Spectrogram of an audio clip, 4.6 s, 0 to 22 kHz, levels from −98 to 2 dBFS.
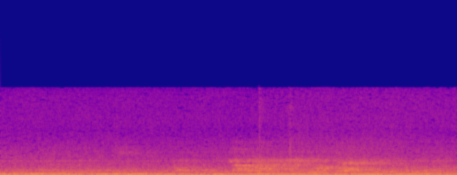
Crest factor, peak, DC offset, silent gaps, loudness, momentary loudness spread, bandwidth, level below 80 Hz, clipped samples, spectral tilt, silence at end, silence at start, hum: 12 dB; -14 dBFS; under 0.1%; none; -29 LUFS; 3 LU; 11.5 kHz; -32 dBFS; under 0.1%; -6.5 dB/octave; 0 s; 0 s; none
